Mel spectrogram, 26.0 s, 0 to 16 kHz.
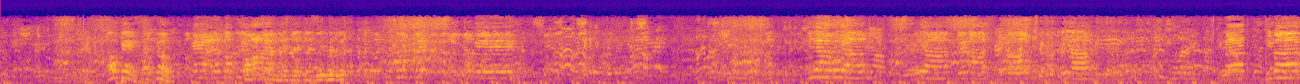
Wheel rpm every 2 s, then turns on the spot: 20, 30, 0, 10, 70, 10, 0, 40, 40, 50, 20, 10, 0.
10-12 20-24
